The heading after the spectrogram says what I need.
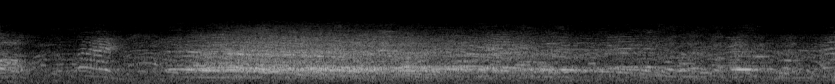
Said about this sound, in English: A good atmosphere now, the crowd really enjoying this game.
